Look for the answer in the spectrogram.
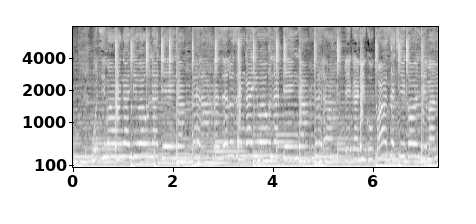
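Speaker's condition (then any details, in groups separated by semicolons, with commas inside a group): No condition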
